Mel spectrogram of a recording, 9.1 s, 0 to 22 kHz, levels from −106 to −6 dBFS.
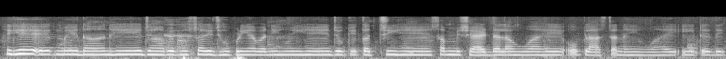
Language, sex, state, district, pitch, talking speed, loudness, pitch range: Hindi, female, Bihar, Lakhisarai, 205 Hz, 200 wpm, -16 LUFS, 195-215 Hz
